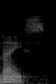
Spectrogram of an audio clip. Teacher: Airflow is being stopped in your mouth, but the air is actually going through your nose to escape. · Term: nasals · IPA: [n]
